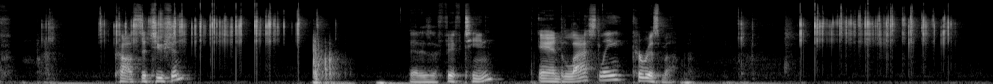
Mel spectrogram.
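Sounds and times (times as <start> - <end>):
dice rolling out of a dice tray: 0.4 - 3.5, 7.4 - 9.6
speech: 1.2 - 2.0, 4.1 - 7.0.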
